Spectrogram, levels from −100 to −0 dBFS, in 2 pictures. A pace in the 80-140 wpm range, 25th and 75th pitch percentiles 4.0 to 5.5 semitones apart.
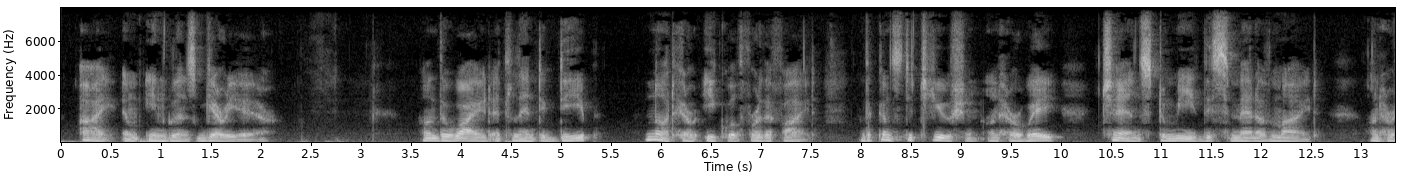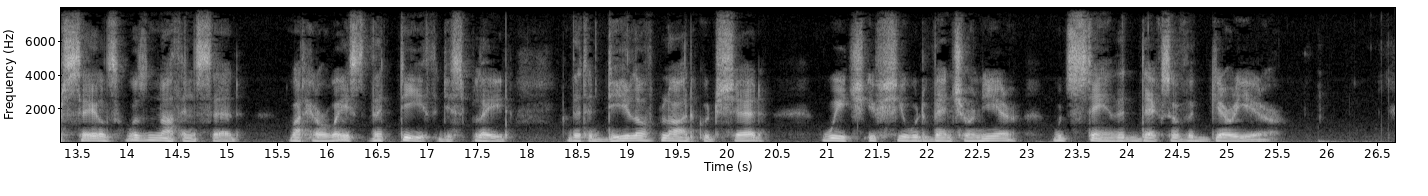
Yes: slow, 135 wpm; average, 4.7 semitones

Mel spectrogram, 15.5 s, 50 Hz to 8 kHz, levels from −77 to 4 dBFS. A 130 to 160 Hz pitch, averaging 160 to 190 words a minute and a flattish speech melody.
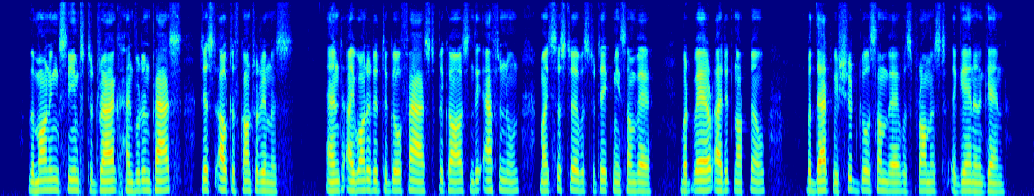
Yes: medium, 140 Hz; average, 180 wpm; narrow, 1.7 semitones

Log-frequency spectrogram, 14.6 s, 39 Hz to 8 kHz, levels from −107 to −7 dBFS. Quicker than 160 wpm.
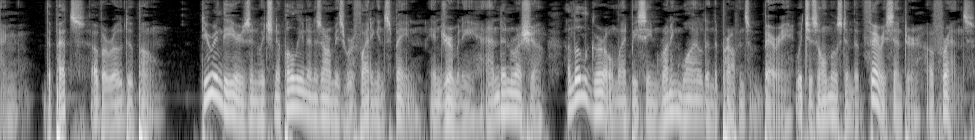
Yes: average, 190 wpm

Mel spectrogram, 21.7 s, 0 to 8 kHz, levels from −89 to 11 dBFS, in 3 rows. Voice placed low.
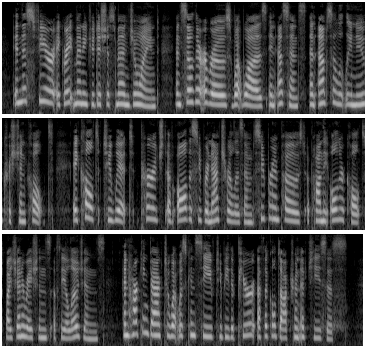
No: very high, 270 Hz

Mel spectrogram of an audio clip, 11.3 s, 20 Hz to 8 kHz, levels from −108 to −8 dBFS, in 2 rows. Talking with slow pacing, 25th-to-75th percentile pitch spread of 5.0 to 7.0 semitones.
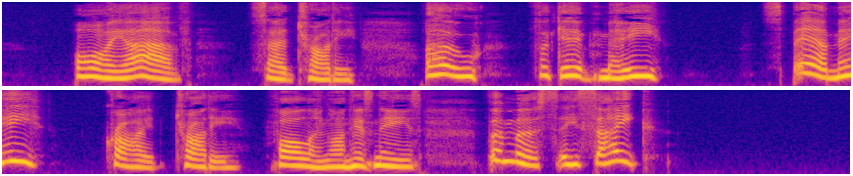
Yes: slow, 95 wpm; wide, 5.6 semitones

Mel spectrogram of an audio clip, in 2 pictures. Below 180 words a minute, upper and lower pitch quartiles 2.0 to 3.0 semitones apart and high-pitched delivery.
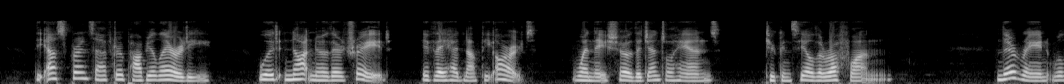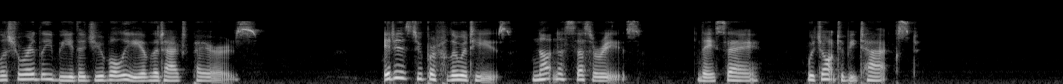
No: average, 140 wpm; average, 3.6 semitones; high, 195 Hz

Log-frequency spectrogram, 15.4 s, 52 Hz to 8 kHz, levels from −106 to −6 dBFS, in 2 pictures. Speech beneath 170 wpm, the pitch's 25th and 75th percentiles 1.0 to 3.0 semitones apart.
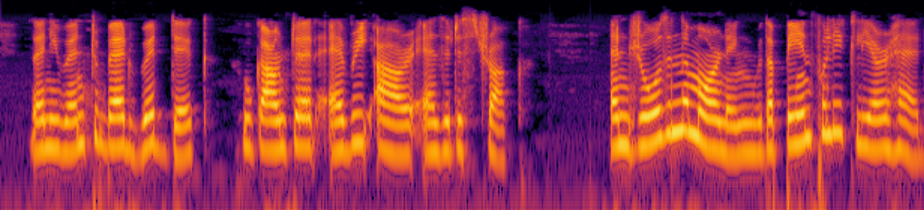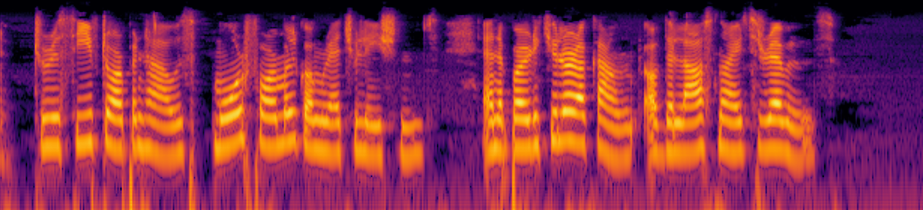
Yes: average, 150 wpm; average, 2.7 semitones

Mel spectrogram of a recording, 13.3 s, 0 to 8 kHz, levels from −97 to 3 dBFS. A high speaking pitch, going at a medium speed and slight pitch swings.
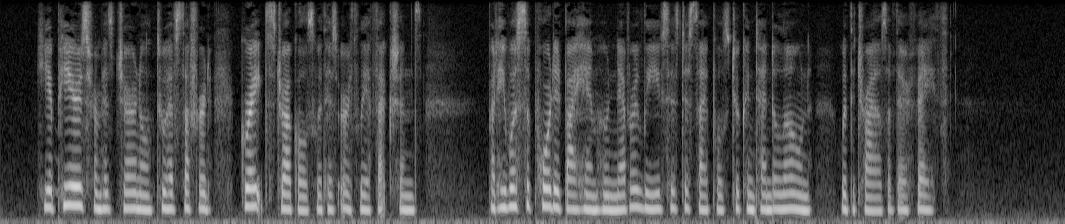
Yes: high, 200 Hz; average, 160 wpm; narrow, 1.8 semitones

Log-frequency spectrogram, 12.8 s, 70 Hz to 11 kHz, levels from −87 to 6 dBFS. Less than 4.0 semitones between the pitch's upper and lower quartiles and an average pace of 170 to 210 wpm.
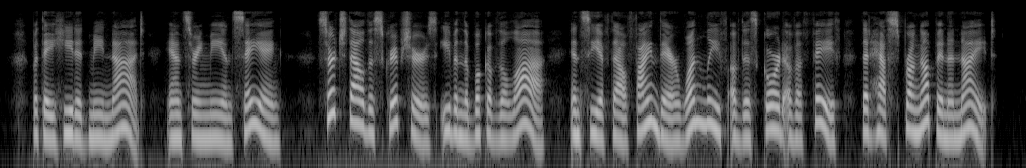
No: average, 4.6 semitones; average, 185 wpm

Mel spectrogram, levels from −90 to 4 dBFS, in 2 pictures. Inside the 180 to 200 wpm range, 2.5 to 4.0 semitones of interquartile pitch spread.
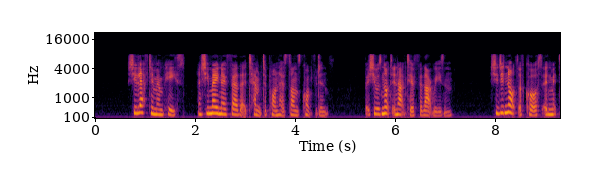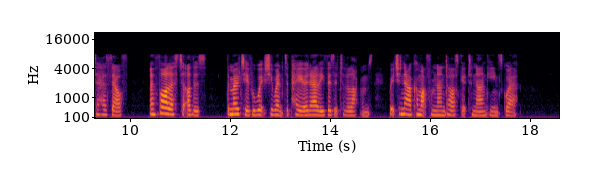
Yes: average, 195 wpm; average, 3.5 semitones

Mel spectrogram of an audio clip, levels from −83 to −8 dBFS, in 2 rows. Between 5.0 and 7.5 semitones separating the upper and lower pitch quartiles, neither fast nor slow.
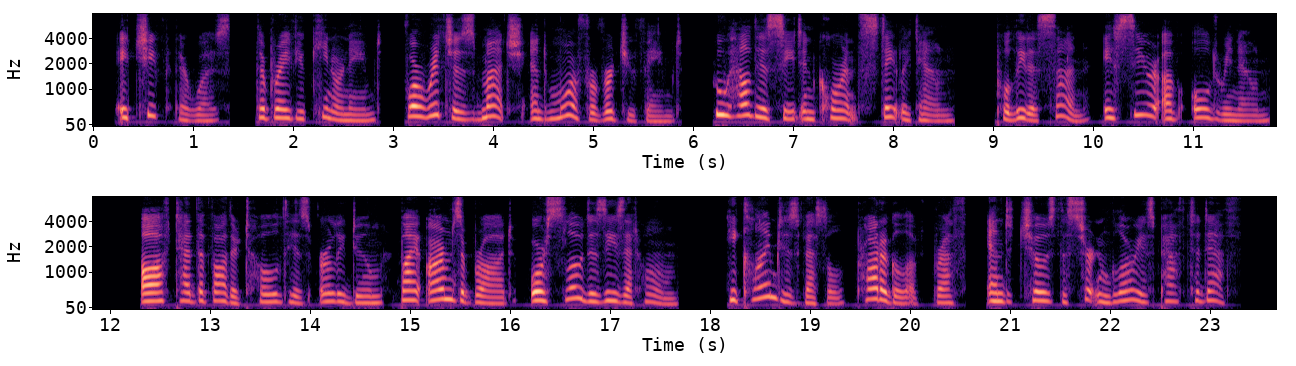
Yes: wide, 5.5 semitones; average, 155 wpm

